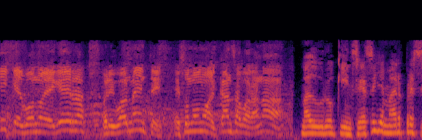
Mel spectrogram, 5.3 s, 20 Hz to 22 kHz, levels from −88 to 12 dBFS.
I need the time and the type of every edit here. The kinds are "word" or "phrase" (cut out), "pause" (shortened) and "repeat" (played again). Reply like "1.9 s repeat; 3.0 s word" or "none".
none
